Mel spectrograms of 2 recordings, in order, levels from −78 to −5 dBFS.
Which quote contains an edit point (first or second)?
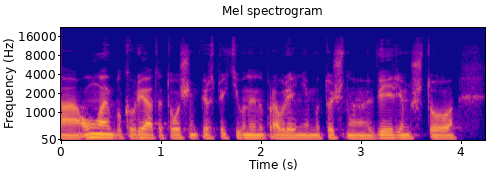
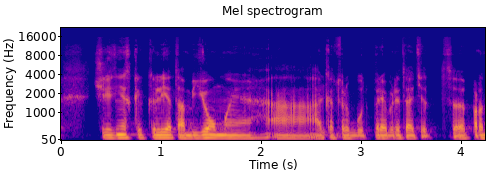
second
